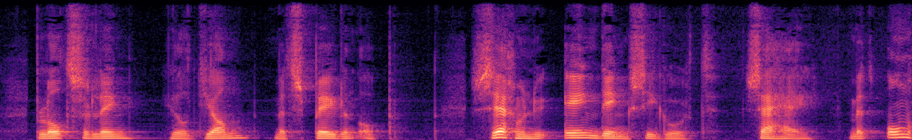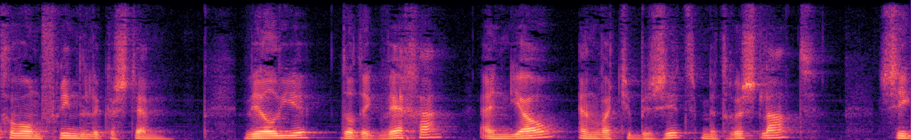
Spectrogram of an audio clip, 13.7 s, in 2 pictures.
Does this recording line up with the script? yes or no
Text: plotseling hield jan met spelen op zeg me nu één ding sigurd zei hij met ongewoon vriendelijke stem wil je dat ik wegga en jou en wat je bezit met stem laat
no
